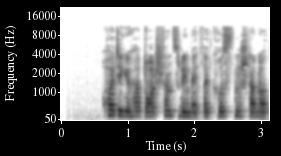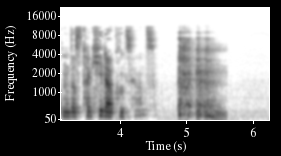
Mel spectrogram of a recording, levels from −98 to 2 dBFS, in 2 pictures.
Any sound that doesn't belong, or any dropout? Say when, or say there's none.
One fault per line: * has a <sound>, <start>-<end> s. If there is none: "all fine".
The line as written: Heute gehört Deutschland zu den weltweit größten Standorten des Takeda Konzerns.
* has a cough, 4.9-5.6 s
